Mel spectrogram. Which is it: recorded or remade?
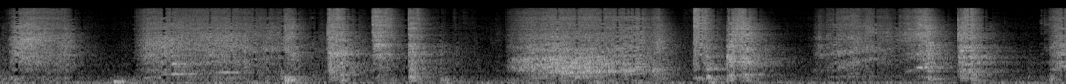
recorded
